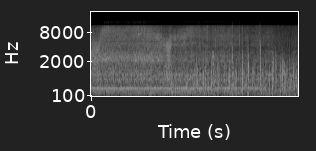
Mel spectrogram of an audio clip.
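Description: Coco taxi, a small three-wheeled motor-scooter cab, running along the road, heard from its open cab with wind on the microphone and passing traffic. A steady hum sits over the engine noise and fades out about three seconds in.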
